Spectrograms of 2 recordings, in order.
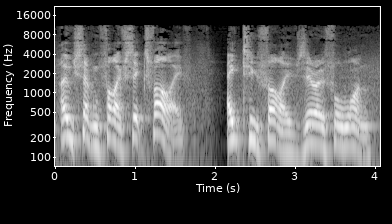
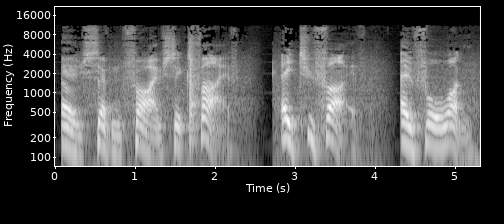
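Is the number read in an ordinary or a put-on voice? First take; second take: ordinary; put-on. First: It is read in an ordinary speaking voice. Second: It is read in a showier, put-on voice.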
